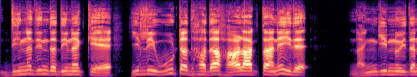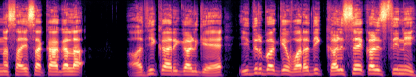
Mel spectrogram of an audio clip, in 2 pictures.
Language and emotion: Kannada, angry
